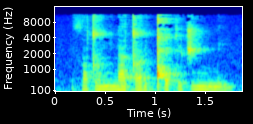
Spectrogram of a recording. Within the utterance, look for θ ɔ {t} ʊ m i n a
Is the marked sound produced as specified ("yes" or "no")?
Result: yes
